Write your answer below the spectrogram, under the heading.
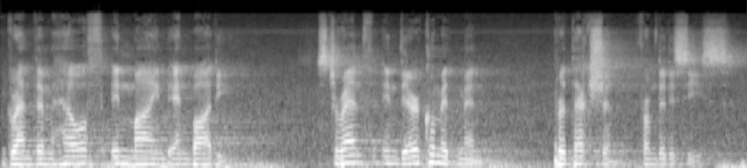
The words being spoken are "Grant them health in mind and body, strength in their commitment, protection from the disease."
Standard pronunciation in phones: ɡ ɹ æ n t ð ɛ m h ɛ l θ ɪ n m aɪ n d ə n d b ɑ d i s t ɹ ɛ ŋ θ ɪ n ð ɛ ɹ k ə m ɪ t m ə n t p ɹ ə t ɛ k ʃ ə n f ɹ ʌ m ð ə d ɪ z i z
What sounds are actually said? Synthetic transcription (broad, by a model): ɡ ɹ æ n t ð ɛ m h ɛ l θ ɪ n m aɪ n d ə n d b ɑ d i s t ɹ ɛ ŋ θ ɪ n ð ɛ ɹ k ə m ɪ t m ə n t p ɹ ə t ɛ k ʃ ə n f ɹ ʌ m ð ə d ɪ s i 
